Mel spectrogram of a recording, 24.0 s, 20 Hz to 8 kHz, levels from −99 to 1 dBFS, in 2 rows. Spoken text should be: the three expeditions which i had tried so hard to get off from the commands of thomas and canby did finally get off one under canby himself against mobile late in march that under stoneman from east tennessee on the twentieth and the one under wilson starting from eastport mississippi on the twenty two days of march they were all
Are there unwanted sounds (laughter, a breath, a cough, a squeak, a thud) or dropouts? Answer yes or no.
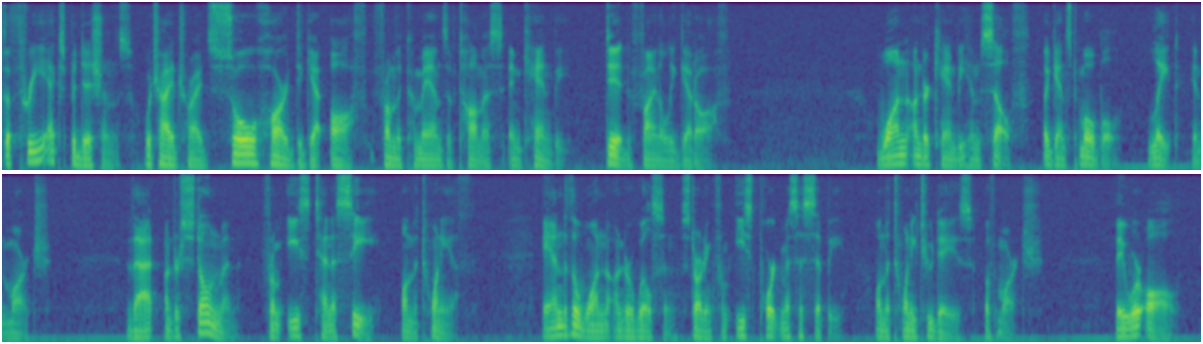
no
